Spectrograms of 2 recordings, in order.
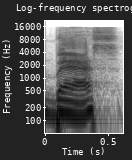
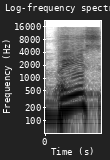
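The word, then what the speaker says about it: bass: বি A double S এটার উচ্চারণ যখন ব্যাস তখন এটার অর্থ এক ধরনের মাছ for example দ্যা বেস ইন দা song made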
